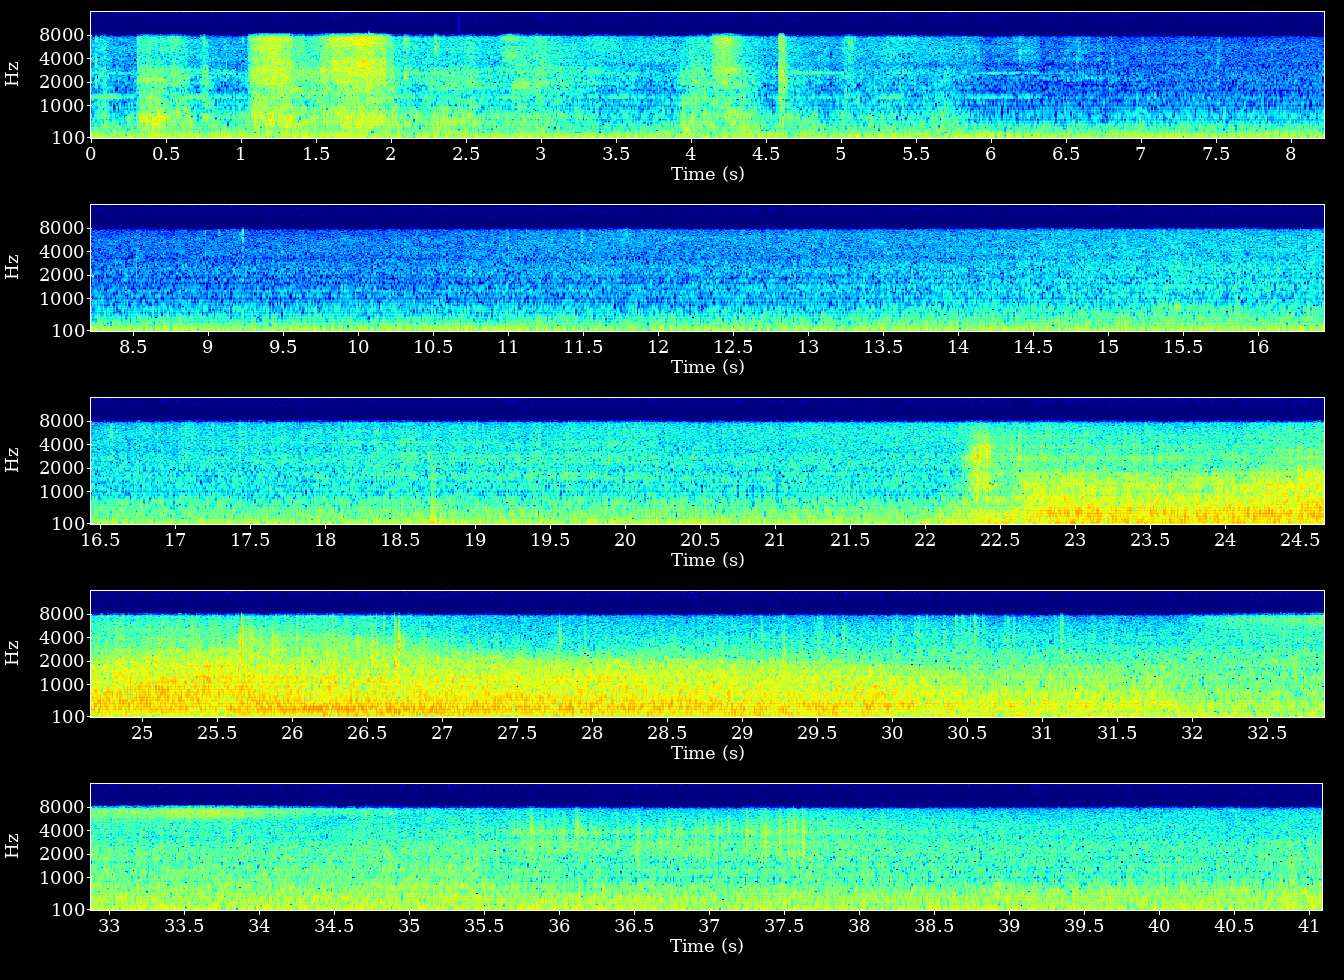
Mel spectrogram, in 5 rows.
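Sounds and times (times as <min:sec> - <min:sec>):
car wash water spray and brushes: 0:00.0 - 0:05.8, 0:29.1 - 0:41.0.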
